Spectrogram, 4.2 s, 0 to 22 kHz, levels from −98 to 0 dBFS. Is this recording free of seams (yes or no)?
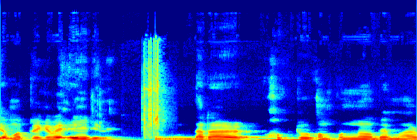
no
